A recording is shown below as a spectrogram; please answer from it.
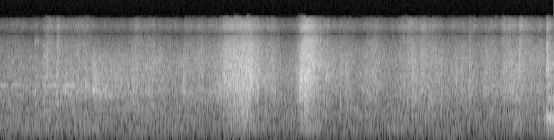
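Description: Handling noises: scraping and rustling as a spare tire cover is straightened on a rear-mounted spare tire, with two short louder scrapes near the middle.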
